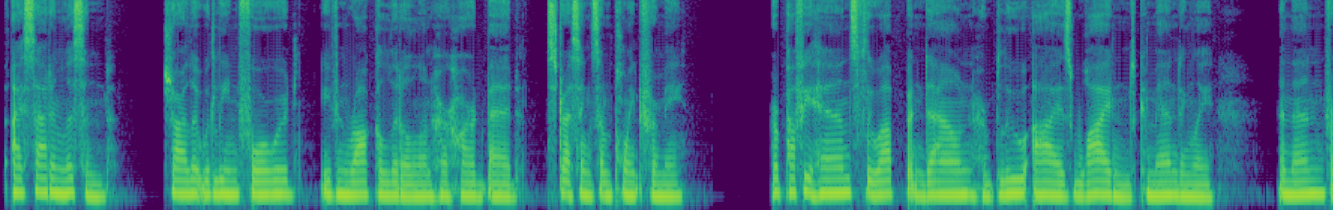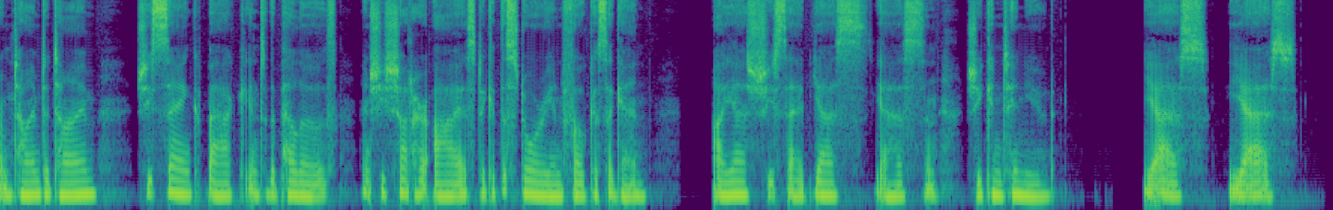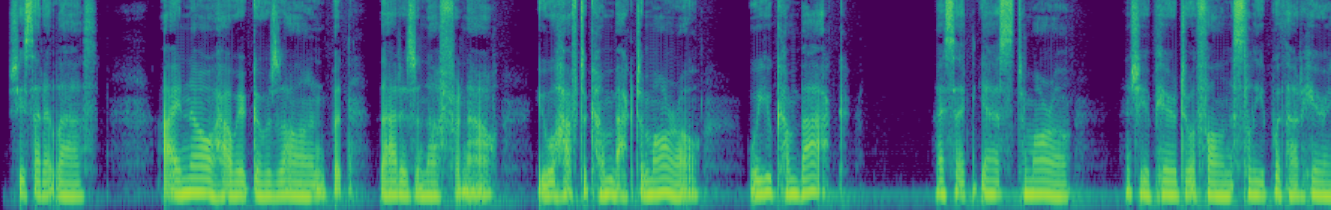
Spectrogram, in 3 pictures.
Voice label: english american audiobooks

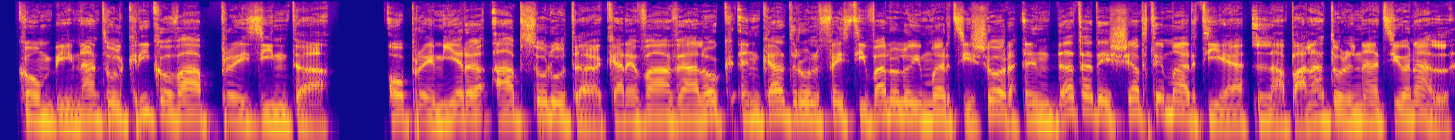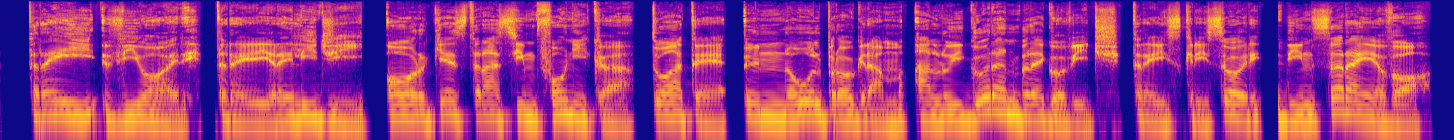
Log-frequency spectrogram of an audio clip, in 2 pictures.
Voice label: romanian movie trailers

